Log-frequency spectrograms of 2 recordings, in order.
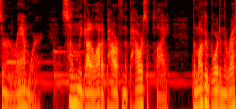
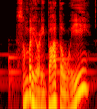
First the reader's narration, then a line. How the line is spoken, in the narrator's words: I exclaimed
